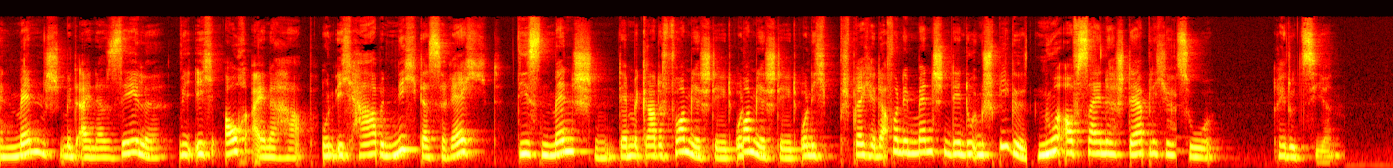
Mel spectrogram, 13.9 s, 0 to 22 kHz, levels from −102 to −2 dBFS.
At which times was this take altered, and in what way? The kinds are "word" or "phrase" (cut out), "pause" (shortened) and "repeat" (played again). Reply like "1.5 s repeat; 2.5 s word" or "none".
1.8 s word; 3.2 s pause; 5.1 s pause; 7.4 s repeat; 8.9 s word; 10.3 s word; 11.8 s word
